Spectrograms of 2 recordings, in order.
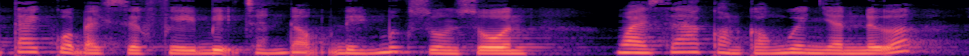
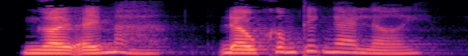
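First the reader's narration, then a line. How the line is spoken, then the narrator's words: Sighing. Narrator (Vietnamese): Vân Anh thở dài nói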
